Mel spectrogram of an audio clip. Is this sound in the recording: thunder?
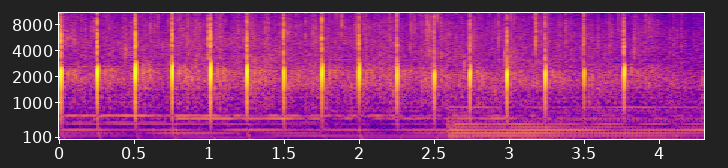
no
